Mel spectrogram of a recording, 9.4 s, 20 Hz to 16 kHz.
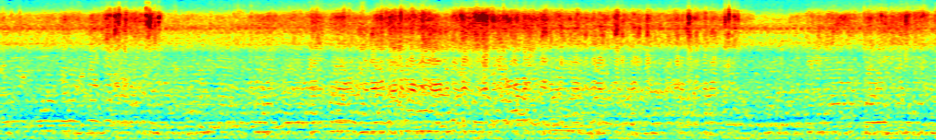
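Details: Honey bees recorded on 27 September 2018: a dense, unbroken droning hum with steady low tonal bands, overlaid by soft hissy flickers high up, holding an even loudness throughout.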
